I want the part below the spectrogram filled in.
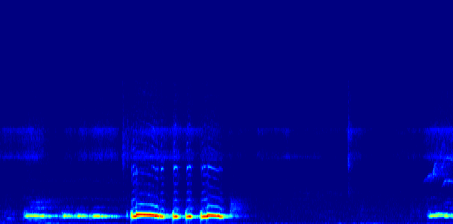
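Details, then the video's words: Lure song of zebra doves, Bangkok and local types: a quiet bubbling trill leads into a loud coo, several rapid stuttering notes and a sustained final coo. A soft trill begins again at the very end. "Pancingan Perkutut bangkok dan Lokal"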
